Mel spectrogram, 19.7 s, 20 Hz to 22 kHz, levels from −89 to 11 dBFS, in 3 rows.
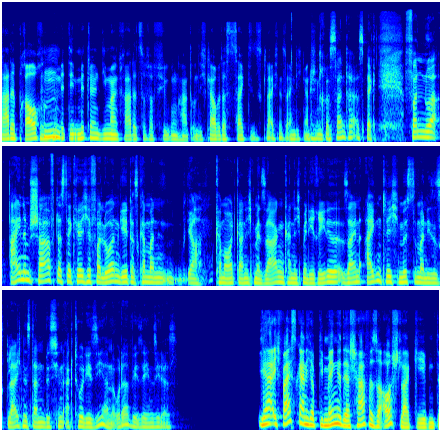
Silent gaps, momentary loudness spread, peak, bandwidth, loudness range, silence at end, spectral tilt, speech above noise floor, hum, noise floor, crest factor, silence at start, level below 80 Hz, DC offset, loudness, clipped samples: none; 14 LU; -10 dBFS; 16.5 kHz; 10 LU; 0 s; -6.5 dB/octave; over 61 dB; none; under -90 dBFS; 18 dB; 0 s; -68 dBFS; under 0.1%; -29 LUFS; under 0.1%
